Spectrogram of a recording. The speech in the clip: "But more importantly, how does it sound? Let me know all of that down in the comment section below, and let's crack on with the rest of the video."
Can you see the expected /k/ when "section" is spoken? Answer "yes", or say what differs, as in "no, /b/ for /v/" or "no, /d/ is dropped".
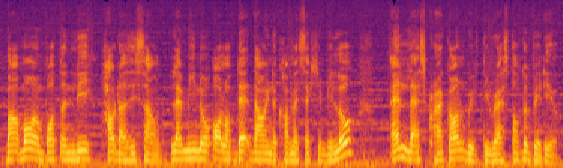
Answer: yes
